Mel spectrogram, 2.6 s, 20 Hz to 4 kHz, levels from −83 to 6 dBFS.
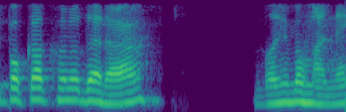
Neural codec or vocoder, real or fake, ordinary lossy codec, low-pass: codec, 16 kHz, 1.1 kbps, Voila-Tokenizer; fake; none; 3.6 kHz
